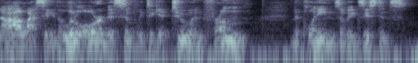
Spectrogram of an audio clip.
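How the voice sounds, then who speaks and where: In a put-on character voice, a man speaks at a moderate pace and a fairly low pitch over clear background noise. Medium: actual play. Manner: hearty, roguish, dotted with "aye" and "lassie".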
